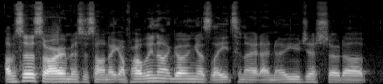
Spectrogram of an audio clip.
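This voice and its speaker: A man in his twenties with a deep voice, a game streamer talking casually with viewers while answering chat and rambling with fillers and restarts. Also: steady tone, fast, darkish tone, clear, resonant tone. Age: 20s.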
